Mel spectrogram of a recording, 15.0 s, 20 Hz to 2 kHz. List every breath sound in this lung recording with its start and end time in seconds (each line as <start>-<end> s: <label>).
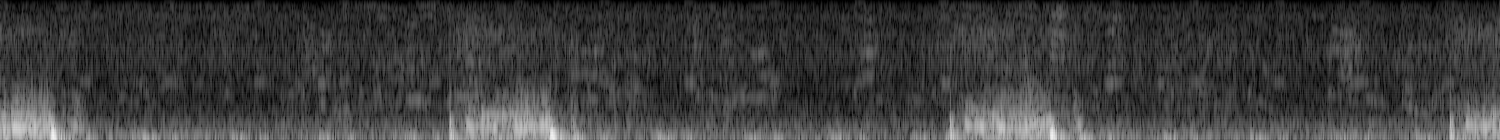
0.00-0.66 s: inhalation
4.45-5.62 s: inhalation
9.50-10.68 s: inhalation
14.52-15.00 s: inhalation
